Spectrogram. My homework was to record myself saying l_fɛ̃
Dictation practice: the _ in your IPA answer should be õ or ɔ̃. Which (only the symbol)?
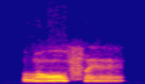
ɔ̃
